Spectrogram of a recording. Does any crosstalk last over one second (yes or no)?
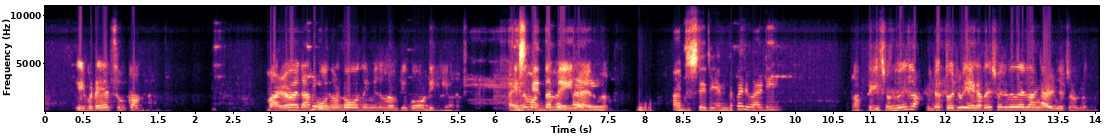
no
